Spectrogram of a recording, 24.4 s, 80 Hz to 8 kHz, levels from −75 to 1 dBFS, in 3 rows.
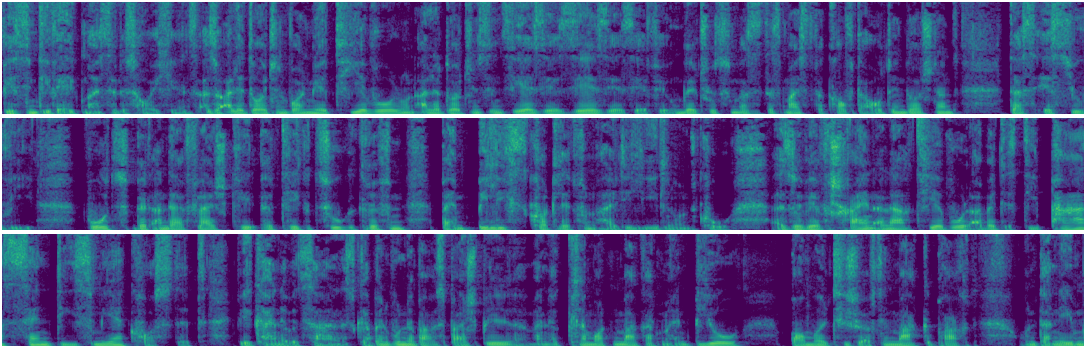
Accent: German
